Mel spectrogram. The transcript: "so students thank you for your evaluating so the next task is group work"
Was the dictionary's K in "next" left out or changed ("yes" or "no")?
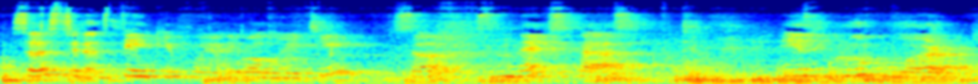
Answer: no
